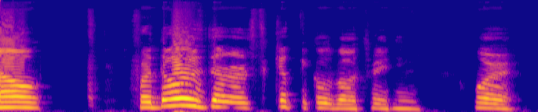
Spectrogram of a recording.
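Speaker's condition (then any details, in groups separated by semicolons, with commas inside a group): Cerebral palsy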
